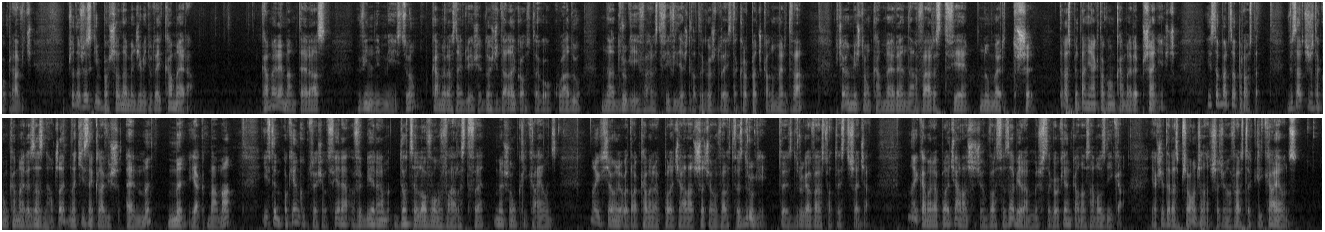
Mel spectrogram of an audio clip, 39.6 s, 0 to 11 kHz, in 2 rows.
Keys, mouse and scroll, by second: 3.3 2, 4.1-5.9 middle drag, 5.9 scroll up 1, 6.1 scroll down 1, 6.3-8.8 middle drag, 7.9-9.8 right drag, 13.7 3, 16.4-18.1 drag, 22.0 m, 39.3-39.6 drag.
